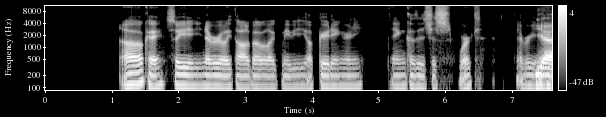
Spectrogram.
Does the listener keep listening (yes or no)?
no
